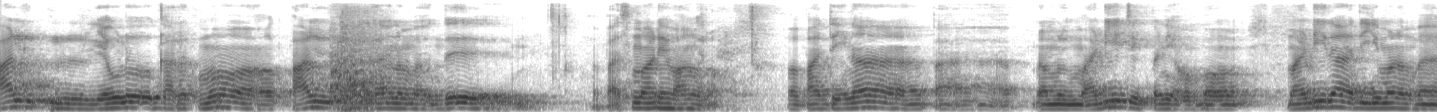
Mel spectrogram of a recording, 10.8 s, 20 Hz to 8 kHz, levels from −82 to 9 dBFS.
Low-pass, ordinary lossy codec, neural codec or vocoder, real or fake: 7.2 kHz; none; vocoder, 44.1 kHz, 80 mel bands, Vocos; fake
